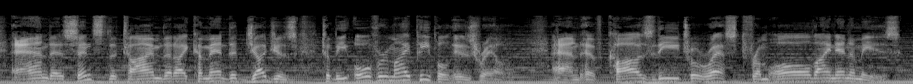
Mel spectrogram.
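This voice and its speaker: A man playing a solemn, authoritative prophet in a dramatized audio Bible, with measured, declamatory delivery. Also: medium pitch, natural voice. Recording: clear music bed behind voice.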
